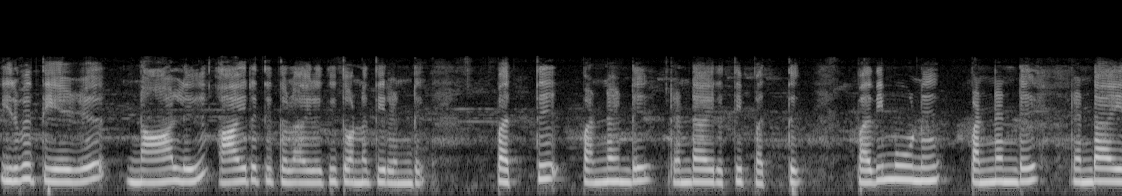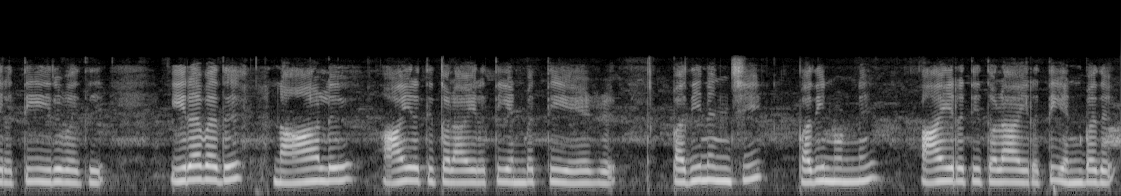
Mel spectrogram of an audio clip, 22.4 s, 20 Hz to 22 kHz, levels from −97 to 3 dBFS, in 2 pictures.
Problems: background sounds at intervals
